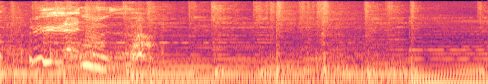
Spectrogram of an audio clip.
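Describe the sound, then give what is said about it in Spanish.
A dog gives a few high, whining yelps and barks in the first second or so, then falls quiet while a steady, droning background sound carries on. “¡Sáquese! ¡Sáquese, perro!”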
